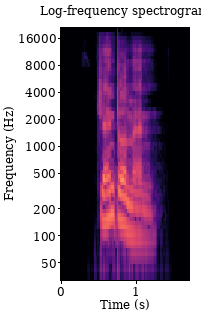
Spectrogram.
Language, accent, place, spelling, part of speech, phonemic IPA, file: German, Germany, Berlin, Gentleman, noun, /ˈd͡ʒɛntəlˌmɛn/, De-Gentleman.ogg
- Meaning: gentleman (well-mannered, charming man)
